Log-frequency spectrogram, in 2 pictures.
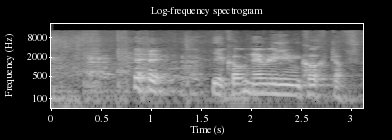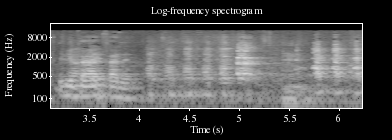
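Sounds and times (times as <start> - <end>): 
speech: 0.8 - 4.4
anxious stirred-up geese in a flock cackling: 4.0 - 6.2.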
